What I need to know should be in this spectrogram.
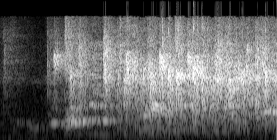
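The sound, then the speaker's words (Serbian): Audience applause thanking a lecturer after his talk: a brief murmur gives way to a sudden burst of many clapping hands that swells and then holds steady and fairly loud. “Zahvaljujemo se svi ovako aplauzom. Slobodan Popović, vašem kolegi, drugaru, na jednom lepom predavanju i obuhvatnom.”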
